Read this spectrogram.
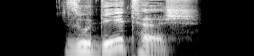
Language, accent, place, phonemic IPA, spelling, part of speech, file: German, Germany, Berlin, /zuˈdeːtɪʃ/, sudetisch, adjective, De-sudetisch.ogg
- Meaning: Sudetic, Sudeten-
